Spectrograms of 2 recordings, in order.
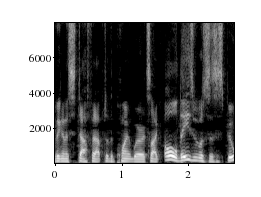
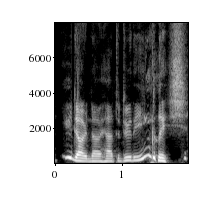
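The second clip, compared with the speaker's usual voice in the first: mock tearful laughter while talking; 2 semitones higher than usual. Retelling what they kept saying to a friend: imitating own crying laughter. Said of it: "I was crying laughing, going".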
